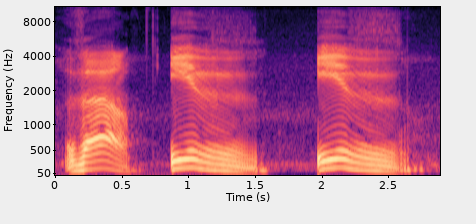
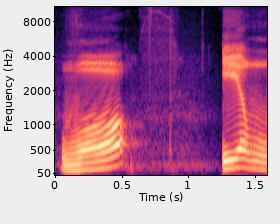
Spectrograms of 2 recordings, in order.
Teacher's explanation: ini zal ya, pangkal lidahnya turun, dho pangkal lidahnya naik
